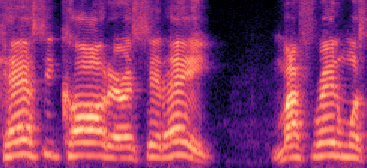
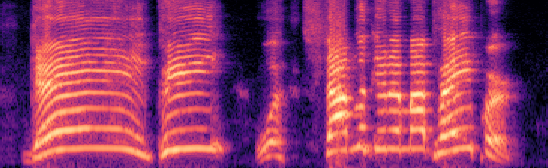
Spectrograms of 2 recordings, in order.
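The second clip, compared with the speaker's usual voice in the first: mock, very slow, loud, high, drawn-out complaining; 9 semitones higher than usual. Retelling how a classmate catches someone cheating: imitating a loud classmate. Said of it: "gets all loud and says".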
